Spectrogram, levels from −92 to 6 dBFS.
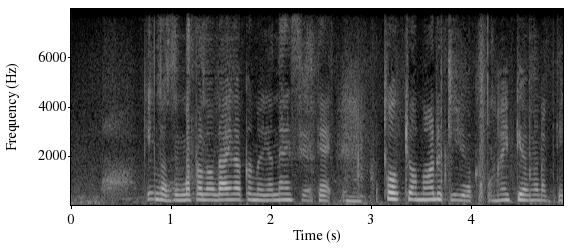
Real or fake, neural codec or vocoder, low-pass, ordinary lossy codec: fake; codec, 16 kHz, 1 kbps, X-Codec, HuBERT features, trained on general audio; none; none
